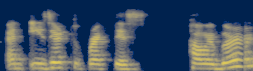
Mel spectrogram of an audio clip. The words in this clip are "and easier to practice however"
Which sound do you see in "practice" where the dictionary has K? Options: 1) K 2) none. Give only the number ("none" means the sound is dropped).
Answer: 1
